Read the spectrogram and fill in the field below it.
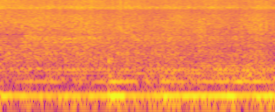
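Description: Chili powder and turmeric powder sizzle in hot oil for a Chettinad garlic kuzhambu, a continuous even hiss close by with no pauses and no talk.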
